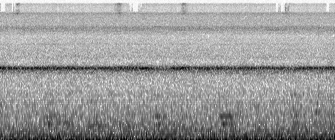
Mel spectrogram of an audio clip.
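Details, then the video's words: Evening crickets in a garden with yellow daisies: a continuous, level, shrill trill without pauses, set against a faint low-frequency outdoor hum. "Sounds of crickets in the garden in the evening"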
